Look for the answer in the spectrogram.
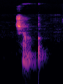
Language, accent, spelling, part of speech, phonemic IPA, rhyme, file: English, Southern England, champ, noun / verb, /t͡ʃæmp/, -æmp, LL-Q1860 (eng)-champ.wav
- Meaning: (noun) 1. Clipping of champion 2. Clipping of championship 3. Buddy, sport, mate. (as a term of address); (verb) To act or behave like a champ; to endure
